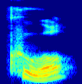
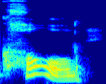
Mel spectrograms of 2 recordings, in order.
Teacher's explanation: cool has the long oo sound cool with a dark L and cold has the long o like no don't go when we connect the long o to the dark l o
